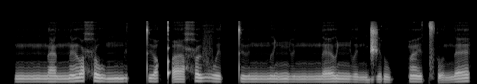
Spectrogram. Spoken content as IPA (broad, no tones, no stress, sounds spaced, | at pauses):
nː æ n ɾ ɛ̃ ʊ̯ ħ u mː i tː ʉ ʊ̯ qʼ ɛ ħ ʉ v ʊ ɪ̯ tː ʉ nː ɯ ɲ ʉ nː ɛ ʊ̯ ɲ ʊ ɪ̯ n d͡ʒ ɯ ɾ u pː æ̃ ɪ̯ t͡sʼ ʊ n ɛ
